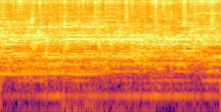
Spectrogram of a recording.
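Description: Live rock band music through a loud concert PA, recorded from the audience, with steady held notes.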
